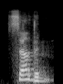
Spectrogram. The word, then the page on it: southern: Indian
